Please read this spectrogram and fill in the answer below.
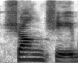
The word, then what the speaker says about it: Shang-Chi: Shang-Chi, which is how you pronounce his name, Shang-Chi, because they make a joke about that.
